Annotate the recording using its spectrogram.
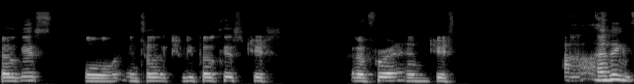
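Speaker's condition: Cerebral palsy; wheelchair user

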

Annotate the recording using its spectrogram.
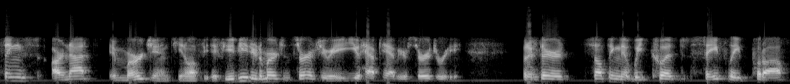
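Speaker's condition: No condition

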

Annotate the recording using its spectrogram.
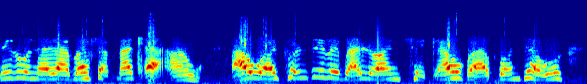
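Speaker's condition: Cerebral palsy; since childhood

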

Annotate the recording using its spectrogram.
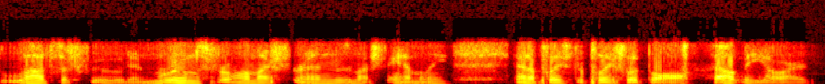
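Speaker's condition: Spasmodic dysphonia; scratchy voice even on phone, not improved, slightly worse, mostly stable

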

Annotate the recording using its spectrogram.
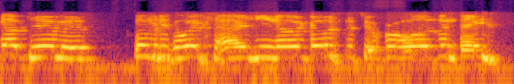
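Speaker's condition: Cerebral palsy; brain-muscle disconnect, must consciously control walking, breathing, hand placement; own training plan for Ironman competition in Kona

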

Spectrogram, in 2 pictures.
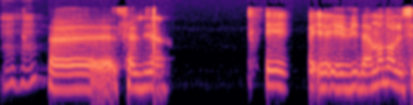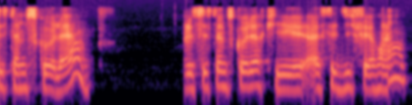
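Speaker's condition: No condition

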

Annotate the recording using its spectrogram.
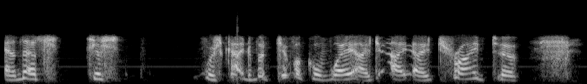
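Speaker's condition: Parkinson's disease; developed after stroke and its aftermath, causes tremors, wrote book with one finger

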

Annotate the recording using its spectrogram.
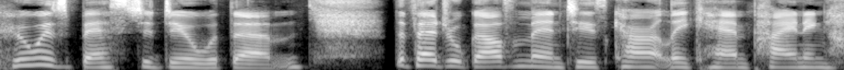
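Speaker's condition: No condition

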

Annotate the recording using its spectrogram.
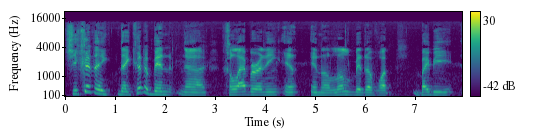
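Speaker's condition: Hemorrhagic stroke; hemorrhagic stroke in basal ganglia, not a clot, right side of body paralyzed; talks funny, voice stressed tonight, speaks slowly and deliberately to be understood, daughter Stacy helps

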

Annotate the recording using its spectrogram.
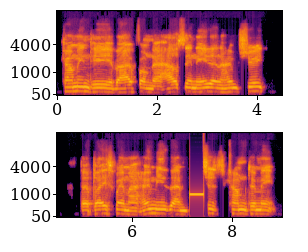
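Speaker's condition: Cerebellar ataxia; something in brain not connected to cerebellum, walked until age 11, then unable to walk, wheelchair user since; speech affected, sometimes tricky, described own speech as very short, some people avoid talking to him

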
